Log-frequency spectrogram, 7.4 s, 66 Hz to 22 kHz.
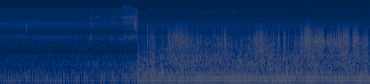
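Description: BMW R1200RT's boxer-twin engine running at low speed, quiet at first and then much louder from about three seconds in, with wind rushing over the microphone as the bike rides along.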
